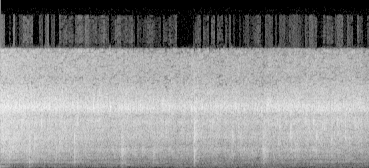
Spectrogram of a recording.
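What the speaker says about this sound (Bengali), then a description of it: "এবার দিয়ে দিচ্ছি পেঁয়াজ কুচিগুলো" Chopped onions dropped into hot oil with cumin seeds in a pan sizzle steadily, with a dense frying hiss and scattered sharp crackles throughout and no talking.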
